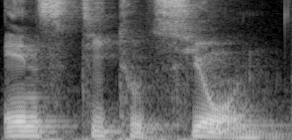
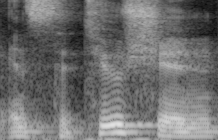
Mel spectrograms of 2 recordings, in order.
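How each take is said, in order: First: INSTITUTION as "in-sti-too-TSYOHN"; German pronunciation. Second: Said in the usual way. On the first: Shown as a demonstration. Teacher contrasts with English, German pronunciation. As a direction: end INSTITUTION on German tsee-ohn. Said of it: "German pronunciation of that word". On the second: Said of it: "German pronunciation of that word would be".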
